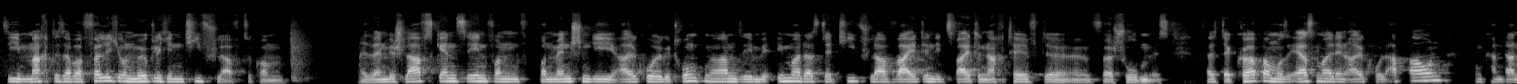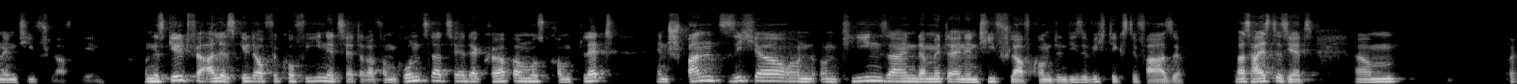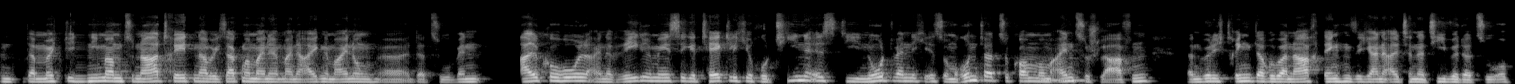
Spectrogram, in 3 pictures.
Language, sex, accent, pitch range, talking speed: German, male, German, 120-150 Hz, 180 wpm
